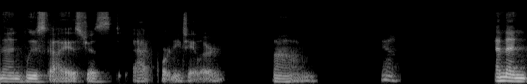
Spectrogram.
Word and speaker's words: Courtenay: And my name is spelled C O R T E N A Y. Court Taylor. Um so, Courtney Taylor LA. And then Blue Sky is just Courtney Taylor.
